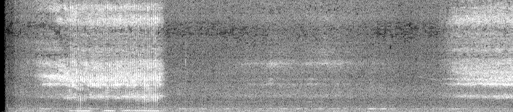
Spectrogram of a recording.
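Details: Loud snoring from a sleeping puppy (dog), only the tail end of a long loud bout: loud rattling snore on the in-breath over steady room noise.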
